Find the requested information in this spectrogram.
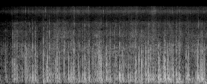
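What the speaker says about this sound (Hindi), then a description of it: "बारिश बहुत खौफनाक शुरू हो गई है।" Heavy rain pours down in the mountains of Neelum Valley, a dense, steady roaring hiss of drops hitting surfaces close by, continuous for the whole stretch with no voices.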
